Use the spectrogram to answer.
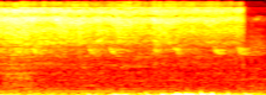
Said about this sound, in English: I kind of spray off to the side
